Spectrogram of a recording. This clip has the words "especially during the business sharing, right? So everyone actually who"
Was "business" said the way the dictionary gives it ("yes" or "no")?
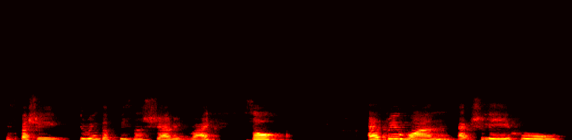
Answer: no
